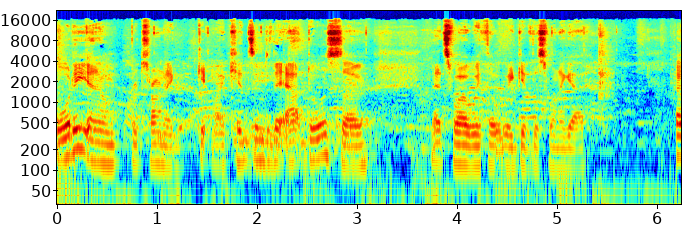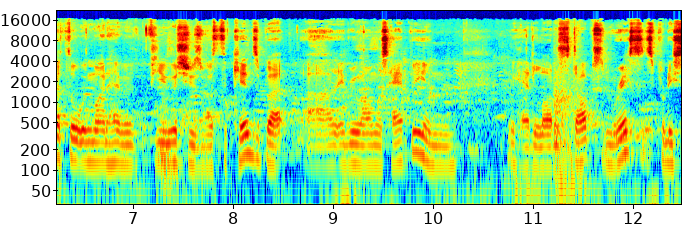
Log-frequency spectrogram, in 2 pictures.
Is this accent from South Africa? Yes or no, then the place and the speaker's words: no; Orewa, Auckland, New Zealand; I'm from Orewa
